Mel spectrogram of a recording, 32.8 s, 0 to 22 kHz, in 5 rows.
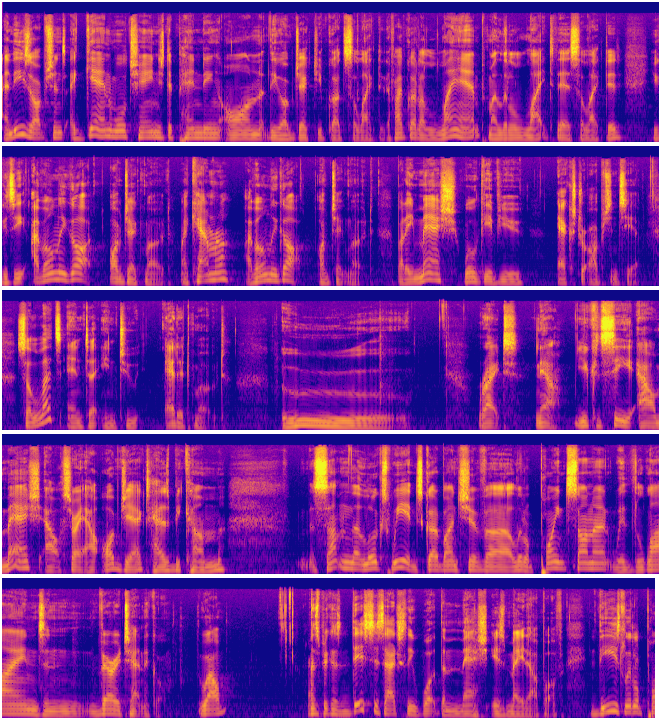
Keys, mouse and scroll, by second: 1.4 scroll down 1, 2.0-3.5 scroll down 1, 3.5 click, 6.8 click, 10.5 scroll up 1, 11.7 click, 15.4-15.8 scroll up 1, 16.0 middle click, 16.9 a, 17.3 middle click, 20.7 shift+middle click, 21.3-21.8 scroll up 1, 23.2-26.2 scroll down 1, 26.4 middle click, 27.3 ctrl+middle click, 28.2 ctrl+middle click, 32.2 click.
